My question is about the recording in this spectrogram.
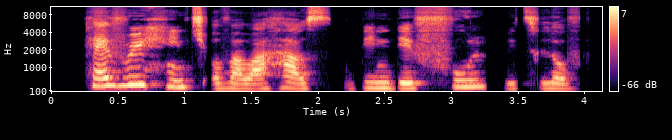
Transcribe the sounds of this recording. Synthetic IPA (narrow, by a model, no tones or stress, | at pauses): ɛvɹihĩnt͡ʃɔvawəhaʊsbĩndefulwiθlɔv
